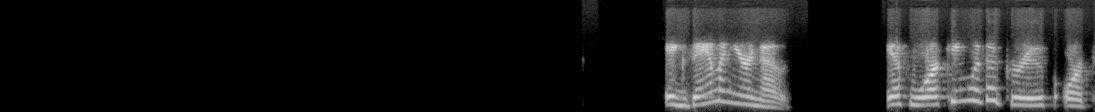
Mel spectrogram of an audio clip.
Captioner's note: silence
